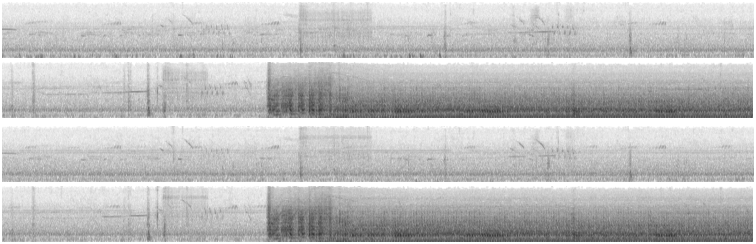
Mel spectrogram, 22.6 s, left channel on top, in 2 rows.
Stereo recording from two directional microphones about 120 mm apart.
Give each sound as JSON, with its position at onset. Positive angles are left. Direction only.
{"t": 15.2, "sound": "vehicle", "side_deg": -25}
